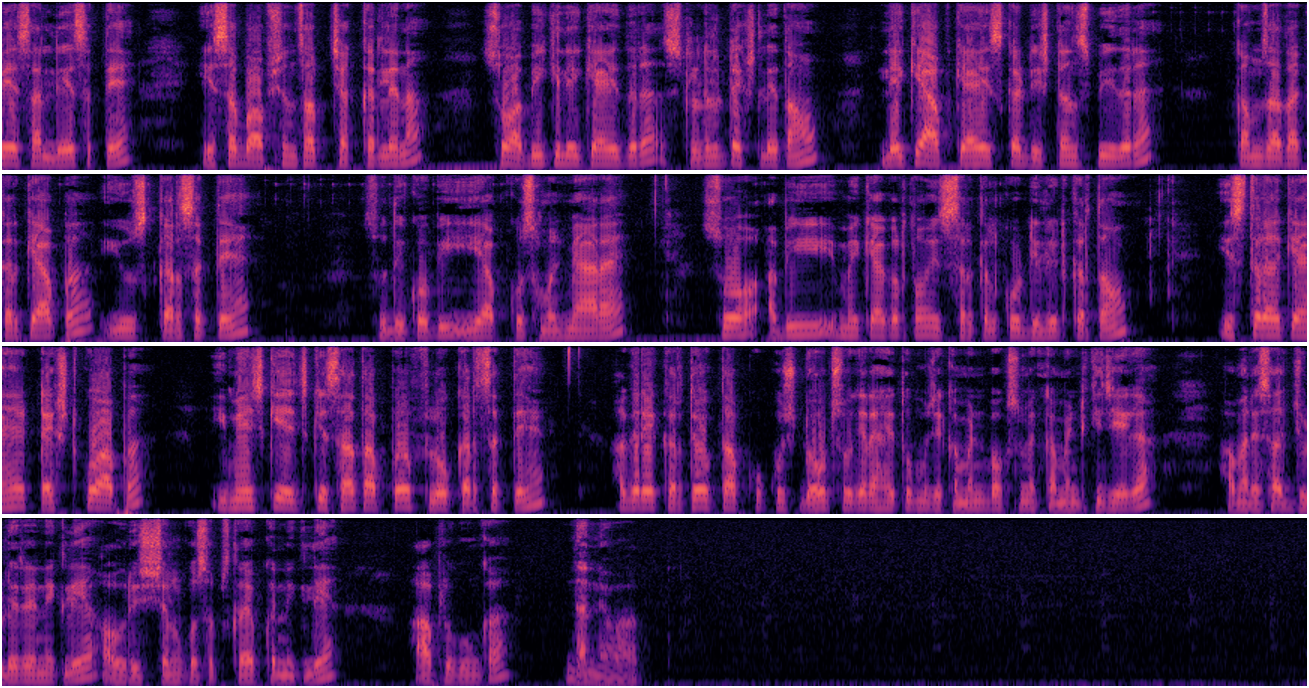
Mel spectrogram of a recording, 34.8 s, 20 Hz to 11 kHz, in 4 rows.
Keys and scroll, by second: 16.3 Delete.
